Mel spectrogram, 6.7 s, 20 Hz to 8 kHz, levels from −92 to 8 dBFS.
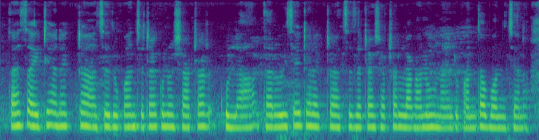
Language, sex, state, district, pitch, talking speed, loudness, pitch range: Bengali, female, Assam, Hailakandi, 215 Hz, 185 wpm, -15 LUFS, 210-225 Hz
